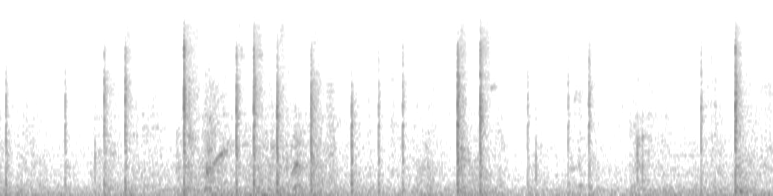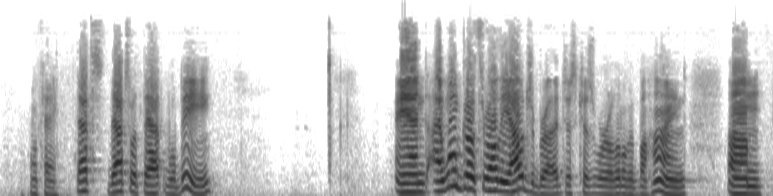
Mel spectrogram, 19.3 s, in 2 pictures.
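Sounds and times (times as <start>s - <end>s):
writing by hand during a lecture: 0.0s - 9.9s
speech: 10.0s - 12.4s, 14.8s - 19.3s.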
